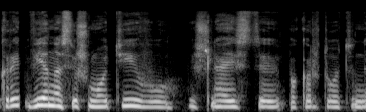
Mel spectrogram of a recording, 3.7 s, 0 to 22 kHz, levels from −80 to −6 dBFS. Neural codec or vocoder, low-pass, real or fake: vocoder, 44.1 kHz, 128 mel bands every 256 samples, BigVGAN v2; 14.4 kHz; fake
